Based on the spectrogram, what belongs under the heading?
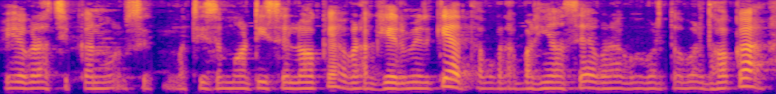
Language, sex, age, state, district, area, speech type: Maithili, female, 30-45, Bihar, Samastipur, rural, spontaneous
